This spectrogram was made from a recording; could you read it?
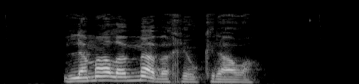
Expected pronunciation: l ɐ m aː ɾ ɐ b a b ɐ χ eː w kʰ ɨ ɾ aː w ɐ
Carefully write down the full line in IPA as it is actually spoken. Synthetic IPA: l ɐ m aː l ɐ m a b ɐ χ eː w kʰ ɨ ɾ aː w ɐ

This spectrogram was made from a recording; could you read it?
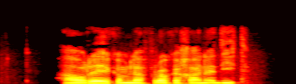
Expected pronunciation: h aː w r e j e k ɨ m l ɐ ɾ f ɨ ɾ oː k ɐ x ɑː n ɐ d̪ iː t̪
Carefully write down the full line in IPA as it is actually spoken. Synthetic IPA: h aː w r e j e k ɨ m l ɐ f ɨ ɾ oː k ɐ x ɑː n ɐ d̪ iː t̪

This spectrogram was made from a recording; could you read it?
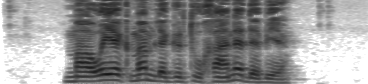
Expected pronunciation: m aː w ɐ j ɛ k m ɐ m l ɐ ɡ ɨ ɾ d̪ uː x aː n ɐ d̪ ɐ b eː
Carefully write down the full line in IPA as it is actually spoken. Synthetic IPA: m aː w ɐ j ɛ k m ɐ m l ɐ ɡ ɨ ɾ t̪ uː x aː n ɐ d̪ ɐ b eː

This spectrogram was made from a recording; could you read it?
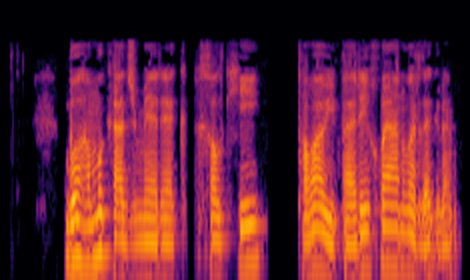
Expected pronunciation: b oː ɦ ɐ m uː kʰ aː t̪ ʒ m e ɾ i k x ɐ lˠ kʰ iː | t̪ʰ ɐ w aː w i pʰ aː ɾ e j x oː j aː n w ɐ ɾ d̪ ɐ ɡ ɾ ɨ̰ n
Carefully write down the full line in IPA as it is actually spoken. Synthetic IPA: b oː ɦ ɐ m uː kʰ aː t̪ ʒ m e ɾ e k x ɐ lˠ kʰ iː | t̪ʰ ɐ w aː w i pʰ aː ɾ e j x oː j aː n w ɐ ɾ d̪ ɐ ɡ ɾ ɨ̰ n

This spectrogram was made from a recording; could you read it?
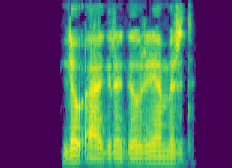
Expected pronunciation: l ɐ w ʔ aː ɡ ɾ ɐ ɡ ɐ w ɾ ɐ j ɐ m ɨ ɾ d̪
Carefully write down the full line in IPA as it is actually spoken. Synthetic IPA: l ɐ w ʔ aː ɡ ɾ ɐ ɡ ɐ w ɾ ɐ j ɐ m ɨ ɾ d̪

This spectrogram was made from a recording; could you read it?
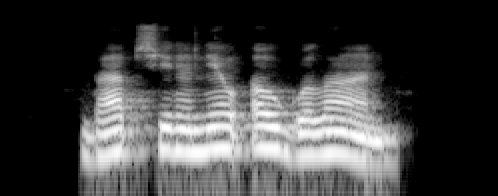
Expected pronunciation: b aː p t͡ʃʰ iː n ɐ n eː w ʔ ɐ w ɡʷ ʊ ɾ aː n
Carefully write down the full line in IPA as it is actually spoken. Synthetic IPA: b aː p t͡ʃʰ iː n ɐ n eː w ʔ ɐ w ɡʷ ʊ l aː n

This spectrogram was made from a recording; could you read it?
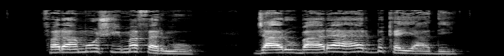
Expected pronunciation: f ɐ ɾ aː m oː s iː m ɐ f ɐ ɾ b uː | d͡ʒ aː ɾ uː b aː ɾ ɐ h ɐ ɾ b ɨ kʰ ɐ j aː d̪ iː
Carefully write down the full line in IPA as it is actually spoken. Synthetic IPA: f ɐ ɾ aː m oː ʃ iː m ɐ f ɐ ɾ m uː | d͡ʒ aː ɾ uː b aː ɾ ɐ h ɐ ɾ b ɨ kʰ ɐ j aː d̪ iː

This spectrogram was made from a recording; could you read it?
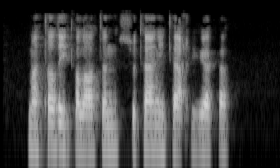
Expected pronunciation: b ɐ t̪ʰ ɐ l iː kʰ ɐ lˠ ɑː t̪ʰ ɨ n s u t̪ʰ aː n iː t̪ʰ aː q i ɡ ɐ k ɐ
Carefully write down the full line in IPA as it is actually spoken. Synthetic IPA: m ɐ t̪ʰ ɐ l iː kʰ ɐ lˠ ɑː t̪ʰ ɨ n s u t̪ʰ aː n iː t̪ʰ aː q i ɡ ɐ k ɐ

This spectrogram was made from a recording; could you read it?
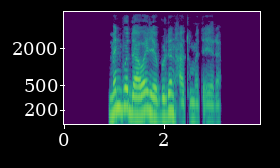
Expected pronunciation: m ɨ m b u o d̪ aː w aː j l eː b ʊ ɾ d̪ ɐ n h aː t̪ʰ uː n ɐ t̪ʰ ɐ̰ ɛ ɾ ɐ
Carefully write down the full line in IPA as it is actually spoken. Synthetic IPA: m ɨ n b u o d̪ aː w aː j l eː b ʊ ɾ d̪ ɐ n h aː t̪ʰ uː m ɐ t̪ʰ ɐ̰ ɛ ɾ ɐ

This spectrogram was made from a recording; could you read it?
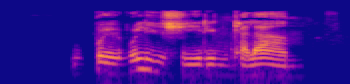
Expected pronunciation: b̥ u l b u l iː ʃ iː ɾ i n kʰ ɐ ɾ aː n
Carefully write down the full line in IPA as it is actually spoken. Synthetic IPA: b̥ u l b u l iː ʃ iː ɾ i n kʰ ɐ l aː m

